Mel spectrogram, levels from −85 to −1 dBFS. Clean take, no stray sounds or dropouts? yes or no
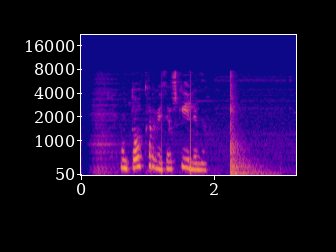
no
